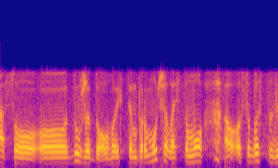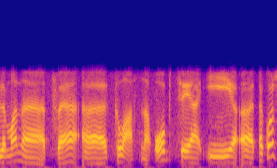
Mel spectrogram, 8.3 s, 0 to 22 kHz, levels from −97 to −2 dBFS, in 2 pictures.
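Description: Speech that runs through two faults from start to finish. The gain was likely set far too high for the microphone, so a fast limiter clamps down on each loud syllable. The result is gain pumping of around 10 dB: loud and soft parts end up closer in level, leaving the sound squashed. The audio also passed through a Bluetooth CVSD headset codec, consistent with a 64 kbps link. Its band stops near 300 Hz and 3.7 kHz, so the sound is thin and boxy, with scratchy s sounds, distorted loud highs and a granular hiss underneath.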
